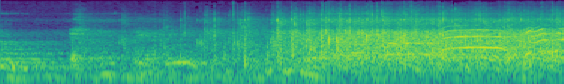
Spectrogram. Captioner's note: applause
